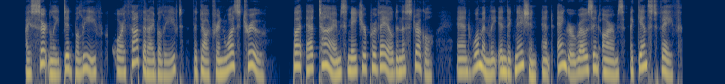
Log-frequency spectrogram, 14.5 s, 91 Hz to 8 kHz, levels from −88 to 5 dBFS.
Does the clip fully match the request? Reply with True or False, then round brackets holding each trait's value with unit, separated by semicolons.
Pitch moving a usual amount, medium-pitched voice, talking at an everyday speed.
False (4.9 semitones; 180 Hz; 130 wpm)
